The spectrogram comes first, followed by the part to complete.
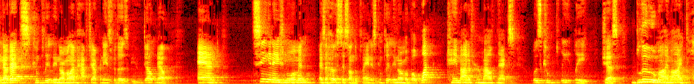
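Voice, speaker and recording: A man's voice: fairly high pitch, sharp tone, echoey room, far from the mic. A young man telling funny travel stories in a casual, joking, self-deprecating way, talking straight to camera. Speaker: vlogger.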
